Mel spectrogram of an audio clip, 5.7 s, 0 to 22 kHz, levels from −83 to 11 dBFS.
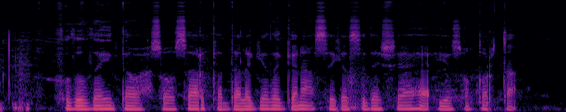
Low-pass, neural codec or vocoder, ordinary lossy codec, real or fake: none; none; none; real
